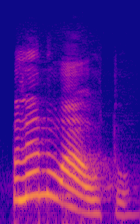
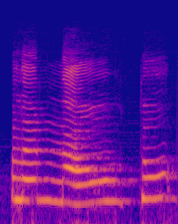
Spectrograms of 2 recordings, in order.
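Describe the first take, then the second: First: Two separate stressed syllables are heard. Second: Only one stressed syllable is heard. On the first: These are two independent words. "Plano, uma tonicidade, alto" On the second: The words have fused into one word. "apresentou uma sílaba fonética, uma tônica"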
